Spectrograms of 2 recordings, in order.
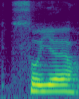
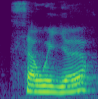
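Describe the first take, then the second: First: The name is pronounced with English-style sounds. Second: The name is pronounced with French-style sounds. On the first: The speaker calls it right. "je pense que la prononciation est plutôt Sawyer Mini" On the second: The speaker calls it wrong. "donc ça c'est dû à mon grand niveau d'anglais"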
